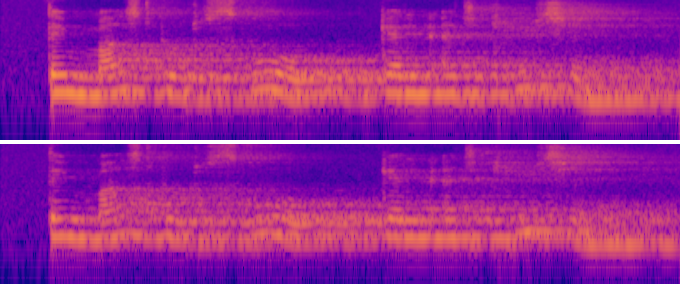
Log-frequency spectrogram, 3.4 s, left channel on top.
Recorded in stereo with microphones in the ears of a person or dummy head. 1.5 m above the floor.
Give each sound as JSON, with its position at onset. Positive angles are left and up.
{"t": 0.2, "sound": "a woman speaking", "side_deg": 35, "distance_m": 0.9}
